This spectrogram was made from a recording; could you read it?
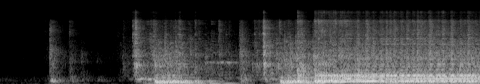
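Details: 2000 Yamaha SX500R snowmobile after coolant swap, head gasket, brake pads and oil leak repair: a couple of short tries, then it catches and settles into a steady, even two-stroke idle; oil light on only from low oil.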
